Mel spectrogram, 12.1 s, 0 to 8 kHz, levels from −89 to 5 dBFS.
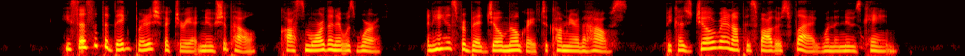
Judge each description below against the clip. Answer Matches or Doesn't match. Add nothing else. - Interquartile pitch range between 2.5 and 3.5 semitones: Doesn't match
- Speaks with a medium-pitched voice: Doesn't match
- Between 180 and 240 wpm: Matches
